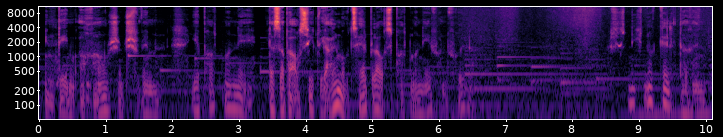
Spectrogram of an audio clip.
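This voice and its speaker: An evasive, brooding man in a radio drama. His voice is extremely low and gravelly and unhurried, his delivery measured, with music underneath. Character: Starnke, evasive male architect, brooding over his dreams. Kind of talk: German radio drama acting.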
